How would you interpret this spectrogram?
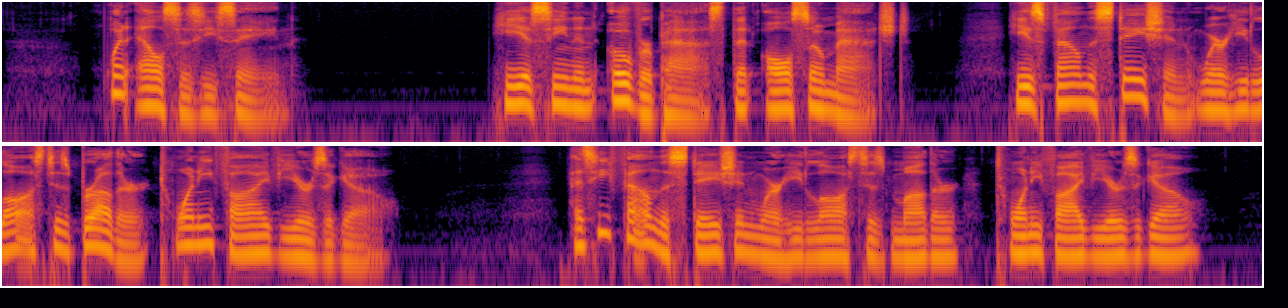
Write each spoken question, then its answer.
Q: Has he found the station where he lost his mother 25 years ago?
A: No, he hasn't found the station where he lost his mother 25 years ago.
